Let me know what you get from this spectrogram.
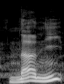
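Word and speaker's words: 何: Effectivement, c'était Nani ou Nan. Hein, on peut le prononcer de ces deux manières. Petit piège sur la troisième réponse, où on avait Nan.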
